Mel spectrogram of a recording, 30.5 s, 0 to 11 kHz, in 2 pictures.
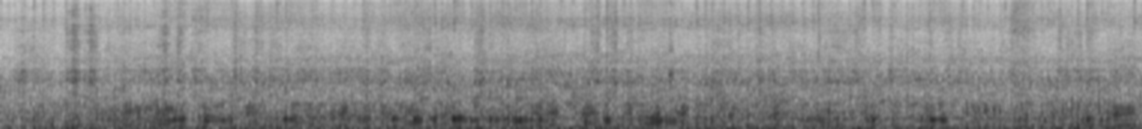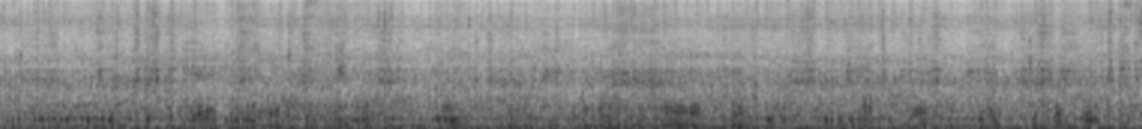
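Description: Beta 300 RR two-stroke dirt bike engine running at low revs over rocky ground, the revs rising and falling with constant short throttle changes.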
